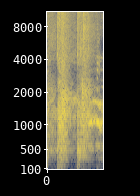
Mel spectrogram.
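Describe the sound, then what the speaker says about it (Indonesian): A class clapping together in a classroom clapping game: two sharp, loud group claps in quick succession, close and punchy, with faint voices around them. "Tepuk 1, tepuk 2, yes. Tepuk 3,"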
